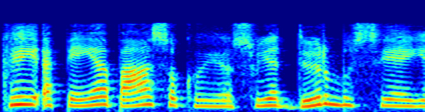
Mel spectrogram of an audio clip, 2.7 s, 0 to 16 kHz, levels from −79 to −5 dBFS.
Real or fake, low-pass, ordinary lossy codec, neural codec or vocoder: fake; 7.2 kHz; AAC, 96 kbps; codec, 16 kHz, 0.5 kbps, X-Codec, WavLM features, trained on Multilingual LibriSpeech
